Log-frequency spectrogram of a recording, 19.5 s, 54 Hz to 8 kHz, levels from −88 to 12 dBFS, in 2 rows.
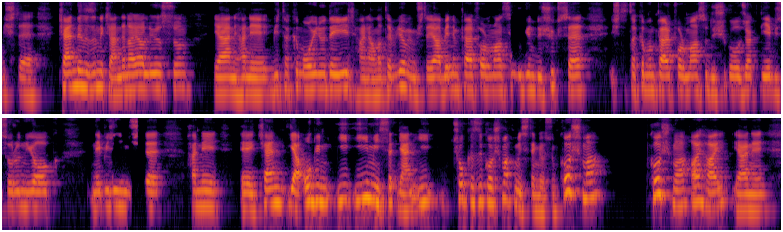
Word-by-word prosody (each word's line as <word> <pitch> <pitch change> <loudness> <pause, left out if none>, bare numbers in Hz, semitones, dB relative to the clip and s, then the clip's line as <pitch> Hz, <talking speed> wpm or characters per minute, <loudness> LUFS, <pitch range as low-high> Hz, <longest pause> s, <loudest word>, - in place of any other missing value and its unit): İşte, 125 -1 -5 0.3
kendi 175 +2 +5
hızını 175 0 0
kendin 140 -2 0
ayarlıyorsun, 165 0 0 0.3
yani, 140 -1 +4
hani, 135 0 +1
bir 150 0 -5
takım 165 +2 -7
oyunu 160 +1 0
değil, 160 0 +3
hani, 135 -1 -4
anlatabiliyor 150 +7 -1
muyum? 140 -3 -4
İşte, 135 +1 -6
ya 140 0 +3
benim 155 +1 -1
performansım 155 0 -1
bugün 150 0 -3
düşükse, 150 +1 -1 0.3
işte, 140 - -9
takımın 155 -1 -4
performansı 145 0 0
düşük 135 +3 -6
olacak 145 0 -2
diye 145 0 0
bir 140 - -5
sorun 150 +2 -3
yok. 150 0 -1 0.4
Ne 145 +1 -2
bileyim, 155 -1 -1
işte, 145 0 -1 0.3
hani, 155 -1 -1 0.2
eee, 140 -1 +2
ken 170 +5 +3
ya 170 - +6
o 190 +1 +4
gün 190 0 0
i-i 200 +1 -1
iyi 220 +2 +3
hisset 185 -3 +1
yani, 130 -1 +4
i - - -8
iyi, 195 +1 -2 0.2
çok 210 0 -3
hızlı 190 +1 -1
koşmak 190 +3 0
mı 155 - 0
istemiyorsun? 125 -3 -4
Koşma, 240 - +2 0.5
koşma, 245 -12 +2
hay 195 - +5
hay. 145 -4 +2
Yani, 135 -1 +2
155 Hz, 165 wpm, -23 LUFS, 145-170 Hz, 0.5 s, ya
